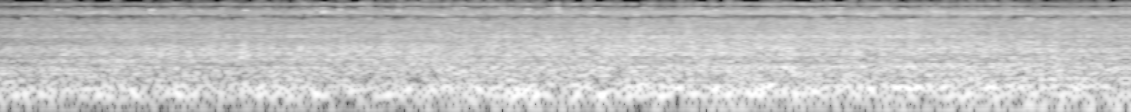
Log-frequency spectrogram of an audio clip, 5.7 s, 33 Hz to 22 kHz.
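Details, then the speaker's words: Header draper with 307.6 hours slowly started to check belts: steady even low drone with smooth mechanical hum, all draper belts moving, no knocks, squeals or grinding; no leaks, everything sounds normal. "Everything sounds good."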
